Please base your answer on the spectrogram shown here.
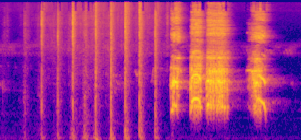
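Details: Red junglefowl of Aceh, lured near a house at Lamteuba. About nine dry, sharp pulses come in a steady run, roughly four a second. Then comes a loud, harsh crow in three bursts, the last one falling away.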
